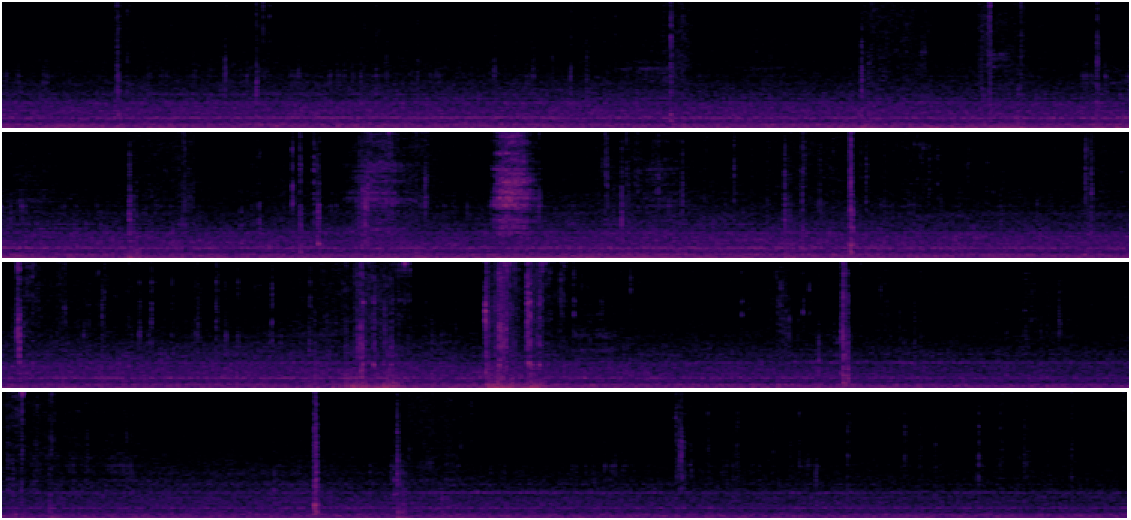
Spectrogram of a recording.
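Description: Car cabin noise while driving: a steady low road and engine rumble with a faint, constant whine running through it. Two louder thumps come close together a little past the middle.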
